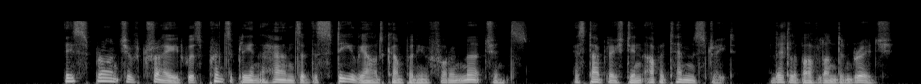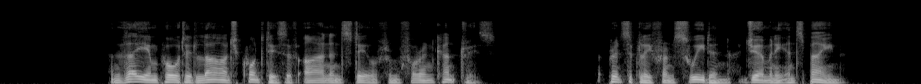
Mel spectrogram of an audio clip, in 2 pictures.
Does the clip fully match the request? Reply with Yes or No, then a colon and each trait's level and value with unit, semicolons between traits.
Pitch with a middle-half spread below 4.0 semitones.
No: average, 4.3 semitones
